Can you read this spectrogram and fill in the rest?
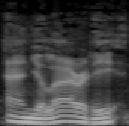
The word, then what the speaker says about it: annularity: The path of annularity, and yes, that's how it's said,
